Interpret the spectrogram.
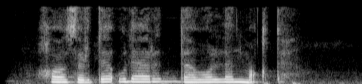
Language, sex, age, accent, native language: Uzbek, female, 19-29, Toshkent shahri, Uzbek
